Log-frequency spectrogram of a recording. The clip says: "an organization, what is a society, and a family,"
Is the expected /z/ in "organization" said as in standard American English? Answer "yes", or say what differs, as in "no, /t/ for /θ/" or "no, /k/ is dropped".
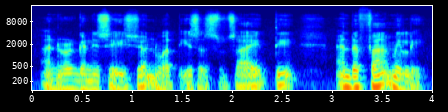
no, /s/ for /z/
